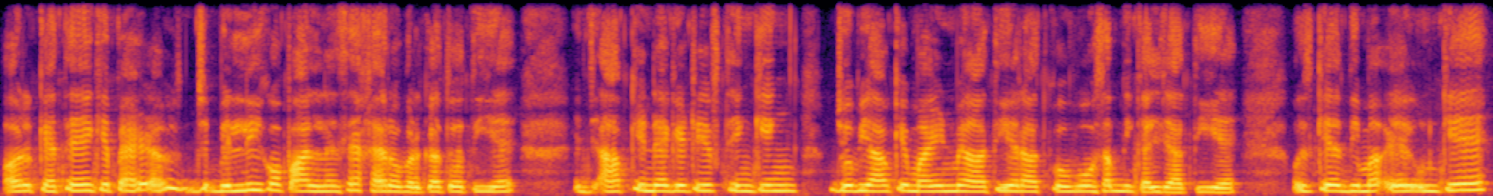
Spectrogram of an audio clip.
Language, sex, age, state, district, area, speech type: Urdu, female, 30-45, Delhi, Central Delhi, urban, spontaneous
